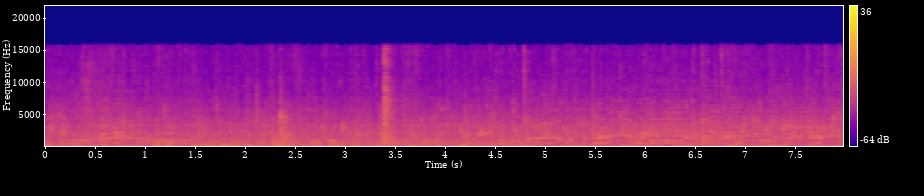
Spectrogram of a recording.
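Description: Guinea fowl supremes sizzle steadily in a pan, a dense continuous crackle and hiss heard close up that stays even throughout, with no voices over it.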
